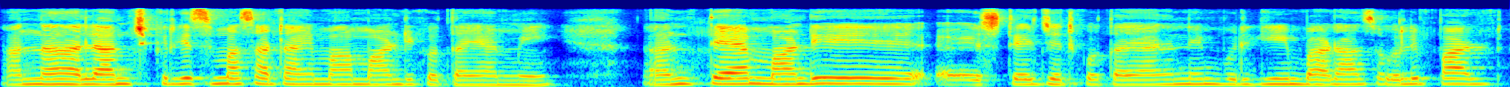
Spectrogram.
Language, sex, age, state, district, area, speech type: Goan Konkani, female, 45-60, Goa, Quepem, rural, spontaneous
